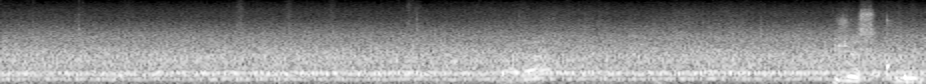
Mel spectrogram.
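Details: Honey bees humming at hives being worked by a beekeeper, a steady low droning buzz with even tones throughout, and a brief human voice near the end.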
